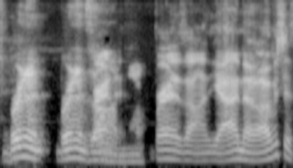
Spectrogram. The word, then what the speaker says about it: Brennan: It's Brennan.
